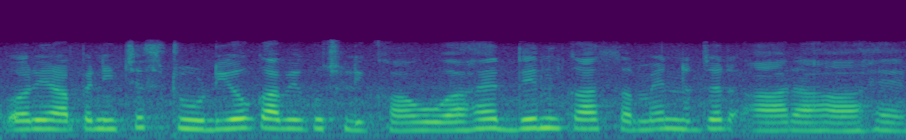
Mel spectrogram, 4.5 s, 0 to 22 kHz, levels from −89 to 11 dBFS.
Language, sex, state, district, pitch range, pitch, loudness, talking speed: Hindi, female, Haryana, Jhajjar, 200-240 Hz, 230 Hz, -17 LUFS, 240 wpm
